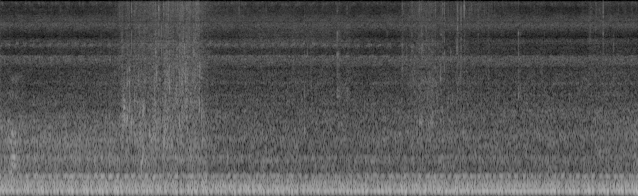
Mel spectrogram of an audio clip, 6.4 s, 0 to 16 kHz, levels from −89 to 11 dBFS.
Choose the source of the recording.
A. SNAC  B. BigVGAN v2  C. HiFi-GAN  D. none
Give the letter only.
B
